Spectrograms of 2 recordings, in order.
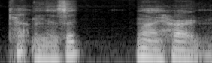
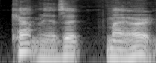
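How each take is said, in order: First: Muttered aside. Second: Mocking exclamation. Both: A narrator's reading. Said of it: "you could hear himself adding".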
